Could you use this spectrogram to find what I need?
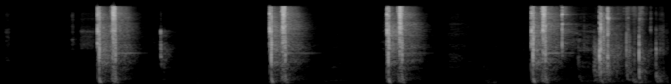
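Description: A pneumatic nail gun fires sharply, one shot at a time.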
